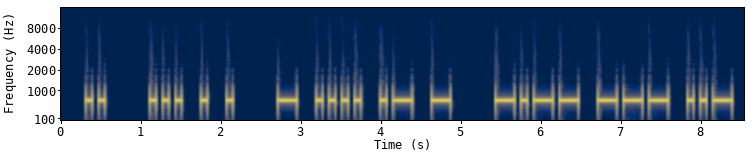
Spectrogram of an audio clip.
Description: Morse code, heard as a keyed tone, about 15 wpm, 700 Hz. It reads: I SEE THAT YOU
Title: Sentences from Top 1000 Words - Review Part 3 - 15wpm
